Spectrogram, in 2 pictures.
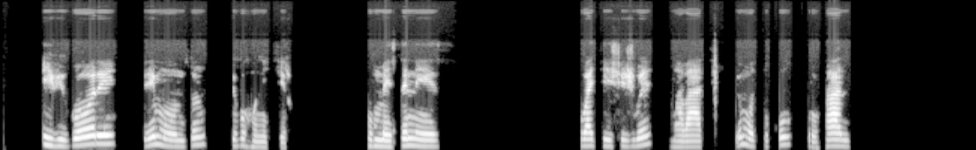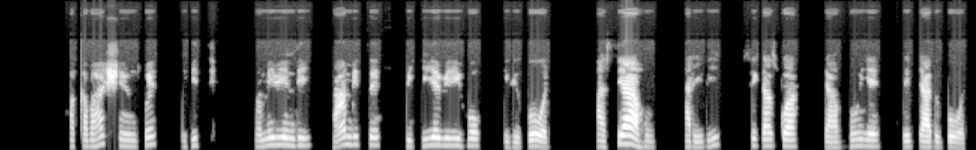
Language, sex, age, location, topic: Kinyarwanda, female, 50+, Musanze, agriculture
